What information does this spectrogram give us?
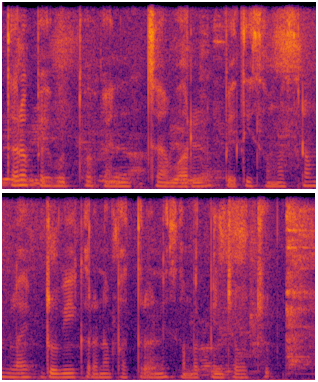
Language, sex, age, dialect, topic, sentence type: Telugu, female, 25-30, Southern, banking, statement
